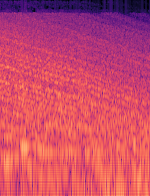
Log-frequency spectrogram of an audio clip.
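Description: Electronic dance music in a DJ mix, with a long whooshing noise sweep falling steadily in pitch over short synth notes.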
